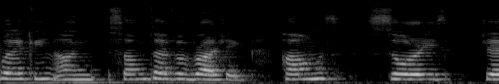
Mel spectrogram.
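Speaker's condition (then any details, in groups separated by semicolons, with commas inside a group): Cerebral palsy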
